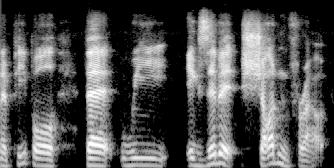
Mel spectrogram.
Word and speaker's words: schadenfreude: people that we exhibit schadenfrout if I'm pronouncing that right schadenfreude there you go shot and Freud for uh where we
